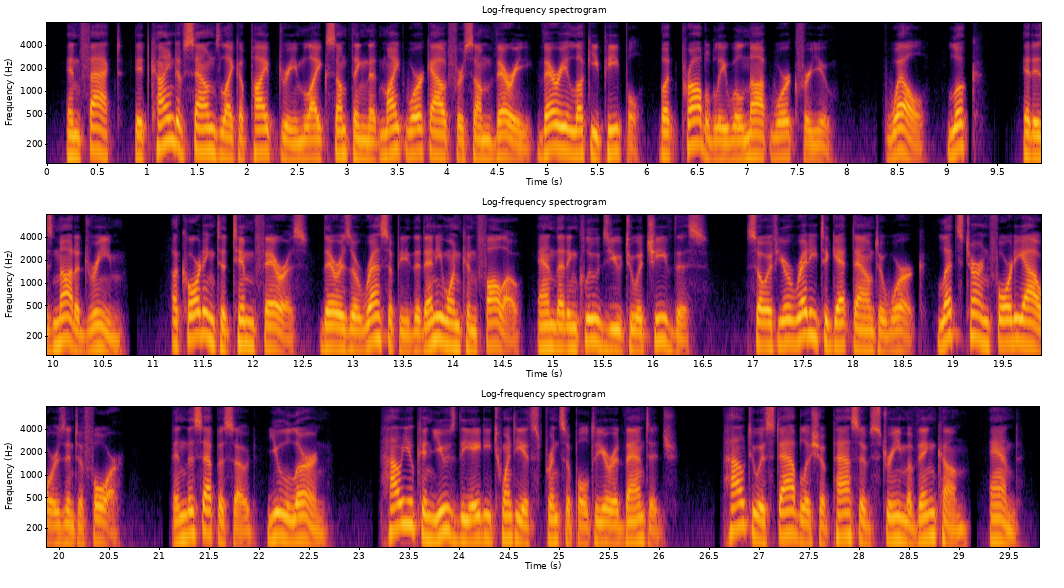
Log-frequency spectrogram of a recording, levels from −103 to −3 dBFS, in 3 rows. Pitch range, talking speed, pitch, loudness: 115-160 Hz, 190 wpm, 135 Hz, -24 LUFS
